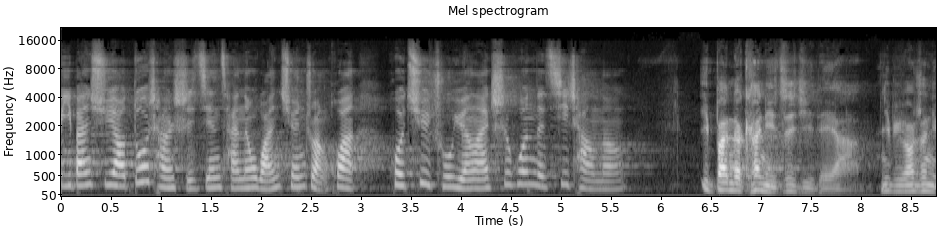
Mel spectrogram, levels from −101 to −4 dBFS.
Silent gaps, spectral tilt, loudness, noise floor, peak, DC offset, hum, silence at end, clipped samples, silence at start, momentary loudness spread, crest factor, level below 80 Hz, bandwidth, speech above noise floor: none; -2.5 dB/octave; -27 LUFS; -61 dBFS; -4 dBFS; under 0.1%; none; 0 s; under 0.1%; 0 s; 15 LU; 24 dB; -78 dBFS; 16.5 kHz; 34 dB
